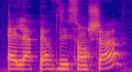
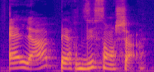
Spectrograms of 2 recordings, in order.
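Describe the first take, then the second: Both takes have the same delivery.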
